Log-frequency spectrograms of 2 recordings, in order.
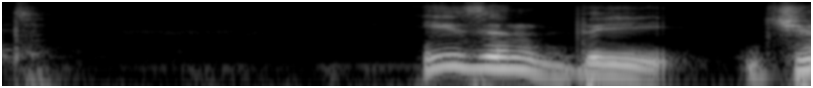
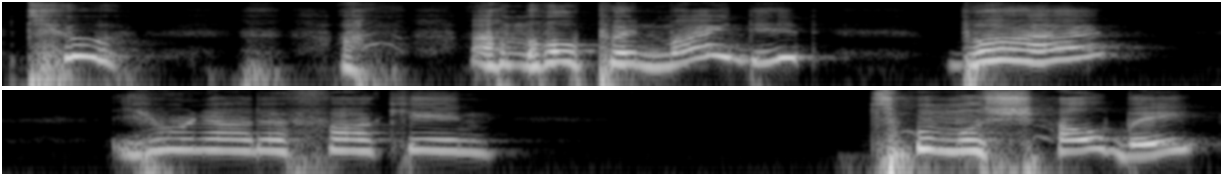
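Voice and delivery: excited rant; 10 semitones higher, 6 dB louder than usual. Acted. Escalating rant, much higher, louder.

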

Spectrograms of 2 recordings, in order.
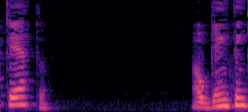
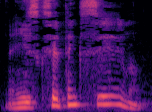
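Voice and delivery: whisper; 9 dB quieter, faster than usual. Real, not acted. Pastor drives the point home.

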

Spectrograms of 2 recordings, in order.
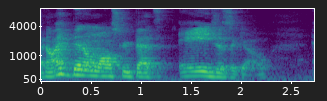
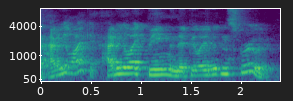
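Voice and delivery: higher-pitched goading questions; mock taunt; 6 semitones higher than usual. Little guy taunts Wall Street, mock goading. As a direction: throw it back at them, pitched up.

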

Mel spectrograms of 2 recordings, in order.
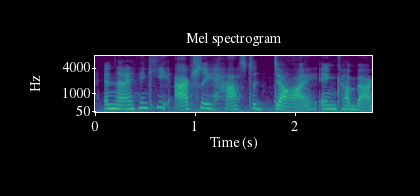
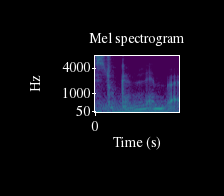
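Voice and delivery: mocking murmur; 13 dB quieter than usual. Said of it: "She's like".

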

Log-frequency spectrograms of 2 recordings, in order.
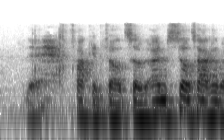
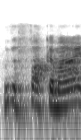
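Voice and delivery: higher, scornful comeback; Alec Baldwin sneering; 8 semitones higher than usual. Retold or imitated. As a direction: toss it back with contempt. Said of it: "And he goes".

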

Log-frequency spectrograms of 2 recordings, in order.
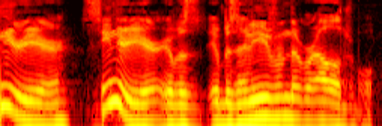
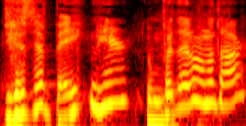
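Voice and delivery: higher, pleading order at the counter; high eager customer voice; 8 semitones higher, faster than usual. Retold or imitated. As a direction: ask like an excited kid at a taco stand. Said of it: "I'm always like".

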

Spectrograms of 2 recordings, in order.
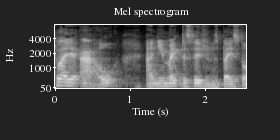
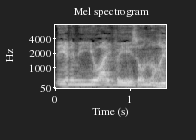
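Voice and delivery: low, brisk British officer voice; British military commander; 5 semitones lower, 3 dB louder, faster than usual. Pretend. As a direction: bark it like a war-game commander. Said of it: "I would do the British military commander voice".

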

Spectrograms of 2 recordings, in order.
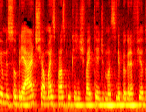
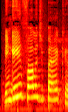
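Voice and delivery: indignado exagerado; 10 semitones higher than usual. Real, not acted. Exclamação indignada sobre filme esquecido.

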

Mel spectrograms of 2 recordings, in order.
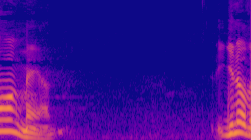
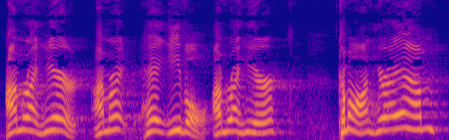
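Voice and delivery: higher, louder beckoning shout; mock calling out; 8 semitones higher, 4 dB louder than usual. Sinner beckoning evil like runway lights, mock calling out. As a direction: call out to flag someone down from afar.

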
